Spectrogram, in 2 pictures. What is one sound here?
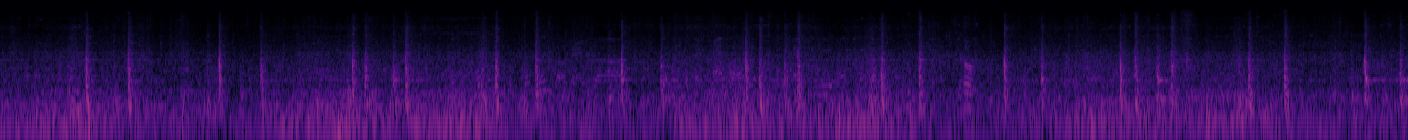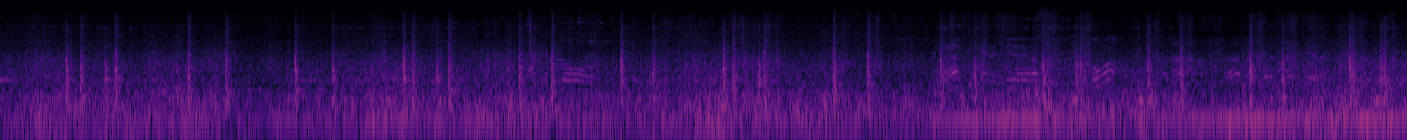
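A train rolls past close by, with its wheels clattering over the rail joints.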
